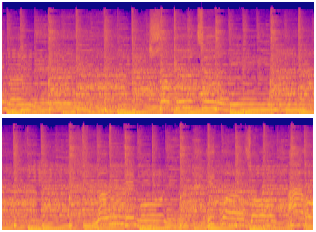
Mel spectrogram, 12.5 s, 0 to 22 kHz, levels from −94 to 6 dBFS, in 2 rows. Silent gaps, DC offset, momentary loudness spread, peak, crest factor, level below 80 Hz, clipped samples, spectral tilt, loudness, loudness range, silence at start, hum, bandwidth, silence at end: none; under 0.1%; 3 LU; 0 dBFS; 12 dB; -22 dBFS; under 0.1%; -5 dB/octave; -13 LUFS; 1 LU; 0 s; none; 17.5 kHz; 0 s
